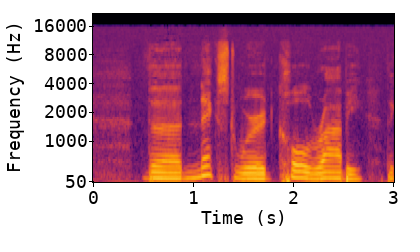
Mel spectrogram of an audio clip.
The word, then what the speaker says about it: kohlrabi: Make sure that you take a look at this OH spelling in here. That's very important. Spell that like the department store Kohl's. It's spelled the same way.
